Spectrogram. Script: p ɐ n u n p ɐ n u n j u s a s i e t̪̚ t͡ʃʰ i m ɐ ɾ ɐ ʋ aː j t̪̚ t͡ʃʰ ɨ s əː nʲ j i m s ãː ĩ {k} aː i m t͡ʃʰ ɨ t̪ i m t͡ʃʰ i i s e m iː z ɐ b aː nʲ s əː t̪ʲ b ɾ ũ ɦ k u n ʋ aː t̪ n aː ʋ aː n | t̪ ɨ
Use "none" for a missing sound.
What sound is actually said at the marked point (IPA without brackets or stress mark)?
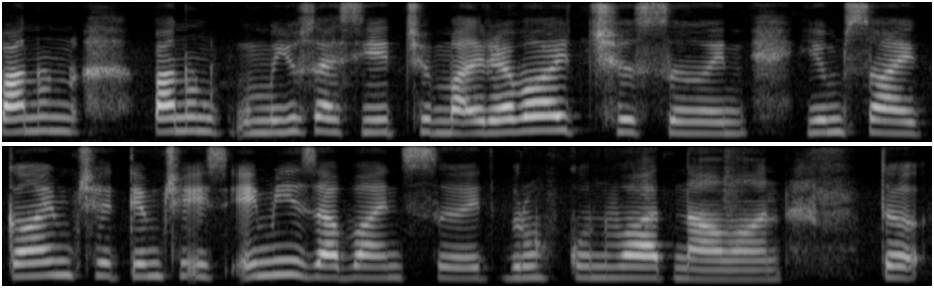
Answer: k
